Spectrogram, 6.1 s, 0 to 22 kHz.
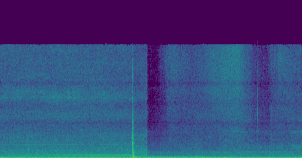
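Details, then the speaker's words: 2001 Nissan Maxima A33 3.0 automatic, two-position sunroof (tilt or full open): steady low motor hum, soft thump at full travel; normal sunroof operation. "люк люк у нас двух положениях это просто вверх или люк может открываться полностью"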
